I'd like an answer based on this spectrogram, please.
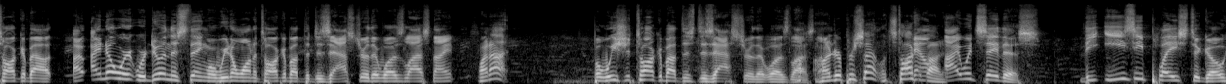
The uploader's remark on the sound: Live From Solitas! Down at Solita in Anaheim for Cinco de Mayo!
